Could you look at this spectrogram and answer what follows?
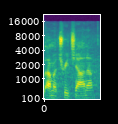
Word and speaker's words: amatriciana: But airy and puffy, and then it's served on top of a sauce called amatriciana, which is a tomato sauce with bacon in it.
